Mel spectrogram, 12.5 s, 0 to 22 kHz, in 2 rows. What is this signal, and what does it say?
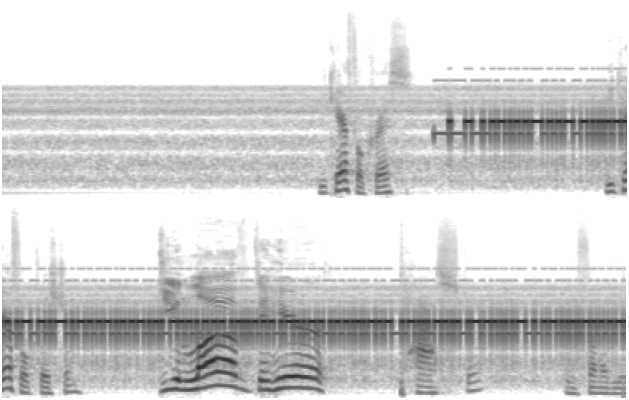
TTY/TDD text telephone tones (45.45 baud Baudot), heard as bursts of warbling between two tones, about 400 Hz shift, 1600 Hz centre, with speech in English. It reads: MUNITIONS CONTAINING PICRIC ACID MAY BE FOUND …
